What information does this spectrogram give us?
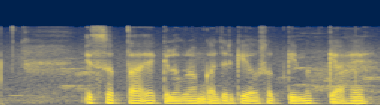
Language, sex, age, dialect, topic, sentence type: Hindi, male, 18-24, Awadhi Bundeli, agriculture, question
